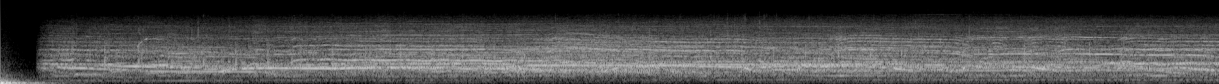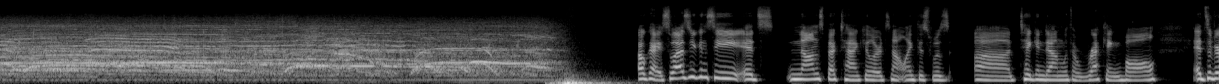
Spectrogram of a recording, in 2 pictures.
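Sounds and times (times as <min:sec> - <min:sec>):
crowd cheering at statue removal: 0:00.4 - 0:17.9
speech: 0:18.6 - 0:24.3.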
